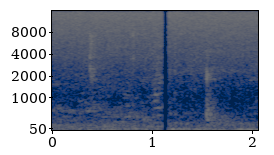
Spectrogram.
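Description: Quiet hallway room tone between interview answers, cut off by a brief dropout at an edit about a second in.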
